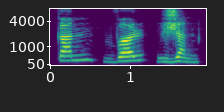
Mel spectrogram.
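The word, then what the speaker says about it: conversion: फिर यहां पर देखिए कन्वर्जन कन्वर्जन वर अर का साउंड आते ही एस आईओ एन रहेगा आगे तो हम उसको जन पढ़ेंगे कन्वर्जन फिर यहां पर है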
